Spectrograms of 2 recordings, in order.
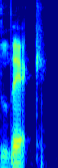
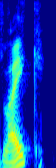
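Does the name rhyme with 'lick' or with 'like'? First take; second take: lick; like. First: The vowel is short, as in 'lick'. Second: The vowel is long, as in 'like'. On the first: The speaker calls it wrong. "I pronounce it as lick. In my head, it's lick" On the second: The speaker calls it right. "the first part of lichen. So he pronounces like"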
